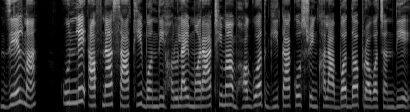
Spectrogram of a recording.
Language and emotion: Nepali, neutral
